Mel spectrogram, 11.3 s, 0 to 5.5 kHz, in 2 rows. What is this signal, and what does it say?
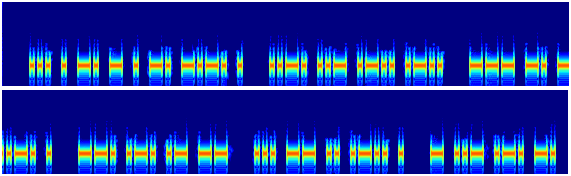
Morse code, heard as a keyed tone, about 30 wpm, 500 Hz. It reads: SENTENCE FULL ONCE GRAM SMILE TURN
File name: 632 Words 30WPM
